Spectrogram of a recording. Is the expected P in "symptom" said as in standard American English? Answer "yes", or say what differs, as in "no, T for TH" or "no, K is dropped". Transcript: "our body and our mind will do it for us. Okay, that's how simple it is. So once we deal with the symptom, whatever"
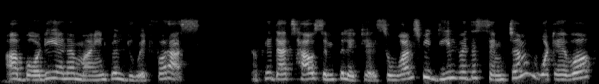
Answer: yes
